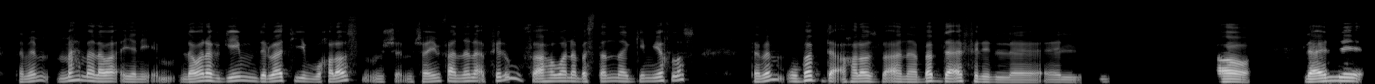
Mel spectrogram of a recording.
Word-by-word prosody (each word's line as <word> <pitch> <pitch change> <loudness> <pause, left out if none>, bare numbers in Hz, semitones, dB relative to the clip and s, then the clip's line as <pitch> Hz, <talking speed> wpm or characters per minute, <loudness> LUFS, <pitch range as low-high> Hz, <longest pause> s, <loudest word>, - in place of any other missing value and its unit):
تمام، 150 +9 -5
مهما 175 +4 -1
لو 140 0 +4
أن 140 - -3
يعني 120 - -6 0.2
لو 125 +4 +2
أنا 175 +1 +5
في 145 - -7
Game 165 +2 -2
دلوقتي 150 +2 +1
وخلاص، 130 +9 0
مش 125 -1 -12
مش 125 +1 -9
هينفع 150 +4 0
إن 145 0 -3
أنا 160 +1 0
أقفله، 230 - -4
فهو 150 -3 0
أنا 150 -1 -1
باستنى 140 +2 -3
الGame 140 +3 -8
يخلص 190 +5 -3 0.5
تمام، 175 - 0
وبابدأ 150 0 +1
خلاص، 135 0 +2
بقى 130 - 0
أنا 120 -1 -2
بابدأ 145 +4 +2
أقفل 150 -5 -1
ال 110 -2 -5 0.3
ال 110 -1 -7 1.4
آه، 125 -4 +7 0.6
لأن 155 +4 +5
145 Hz, 145 wpm, -23 LUFS, 130-160 Hz, 1.4 s, آه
